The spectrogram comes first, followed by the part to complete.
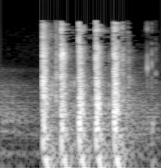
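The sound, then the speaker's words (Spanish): Five firm, loud knocks on a door in a quick, steady rhythm after a moment of quiet, with a couple of faint taps trailing at the end. “No, y, y, y, toca, ¿Cómo tocaron la puerta?”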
